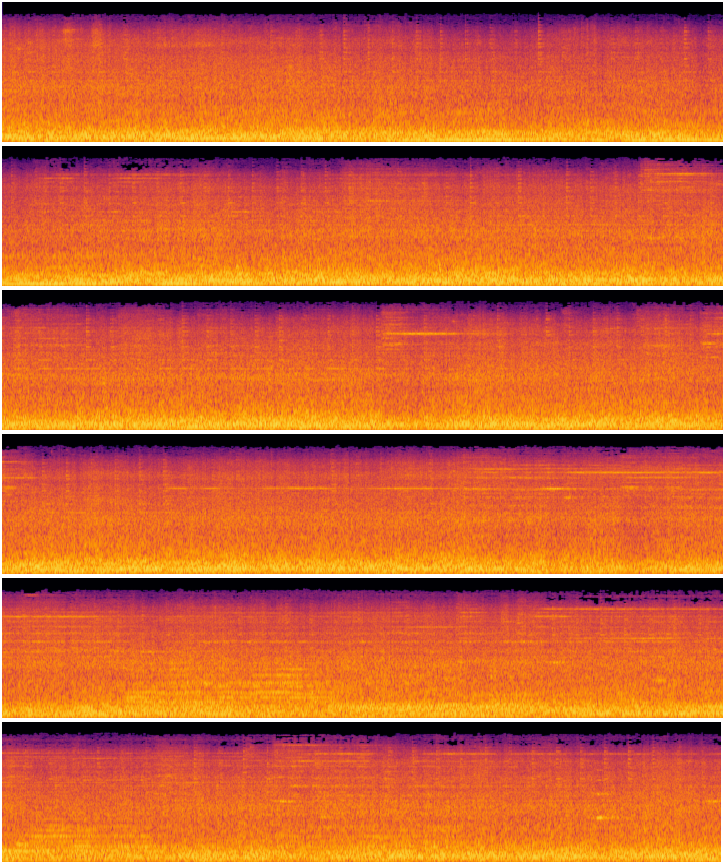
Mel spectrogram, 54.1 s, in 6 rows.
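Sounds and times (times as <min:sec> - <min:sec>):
freight train wheels clattering: 0:00.0 - 0:54.0
high-pitched wheel squeals: 0:22.8 - 0:24.0, 0:26.2 - 0:27.5, 0:29.1 - 0:47.6, 0:48.4 - 0:51.3.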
